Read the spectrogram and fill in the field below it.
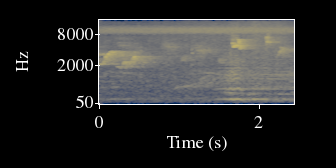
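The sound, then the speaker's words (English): A steady droning buzz of insects hangs in the dusty air of a village among trees on a hot summer day, swelling slightly midway, with faint high chirps of birds scattered in the background. “The air thickened with the buzz of insects and the dust of dry thatching.”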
